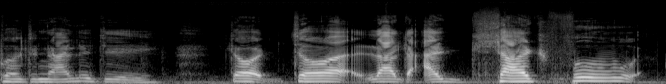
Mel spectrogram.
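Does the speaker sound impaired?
Yes: cerebral palsy; uses light writer communication device; interview partly own voice, partly typed audio on light writer device.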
